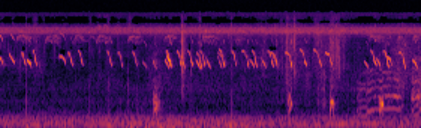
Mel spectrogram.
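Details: Baby chickens just over a week old give rapid runs of thin, high, falling peeps, sometimes overlapping, above constant low-pitched background hum and occasional clicks.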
